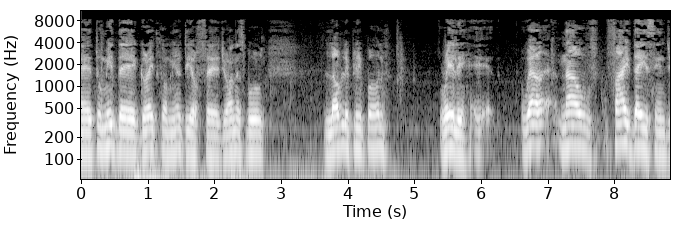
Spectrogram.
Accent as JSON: {"language": "English", "country": "Argentina", "moved": "yes", "lives_now": "Israel", "said": "I'm from Argentina. Okay. Long story short, okay. We moved to Israel from Argentina in 1997"}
